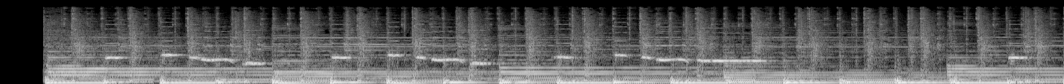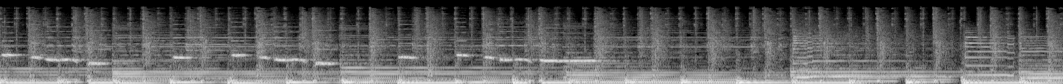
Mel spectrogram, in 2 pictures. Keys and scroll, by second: 1.1 Escape, 2.7 F12, 7.8 Escape, 9.0 1, 9.2 z, 9.4 b, 11.5 ctrl+z, 12.4 z, 14.9 F12, 16.5 Escape, 16.9 ctrl+z.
